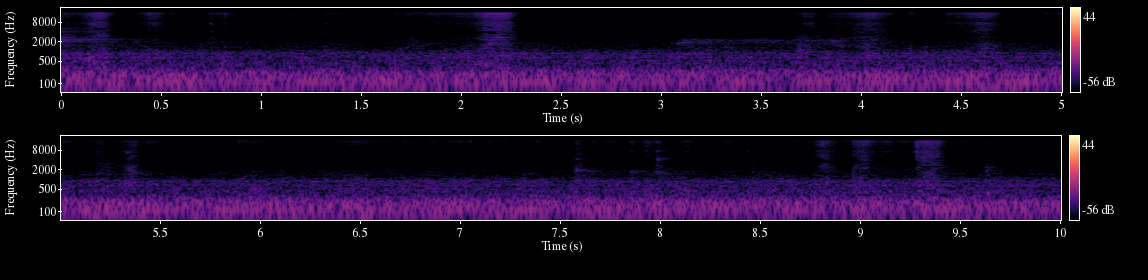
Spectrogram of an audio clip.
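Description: Faint rustling and scattered soft crackles of a fabric ribbon being handled and tied into a bow, over a steady low hum.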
